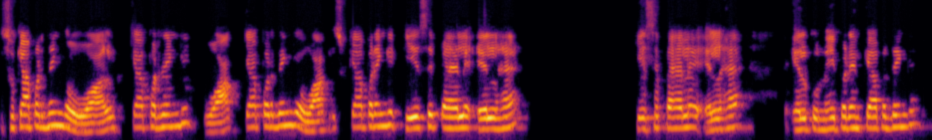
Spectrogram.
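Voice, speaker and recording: Over phone-quality audio, a high-voiced man speaks fairly quickly while teaching English spelling classroom-style. He poses a question, then repeats the answer again and again in call-and-response drills.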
